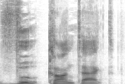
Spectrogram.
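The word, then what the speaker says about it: VKontakte: that region the contact i know it sounds like i'm saying vo contact because i am it's spelled v k o n t a k t e dot r u for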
